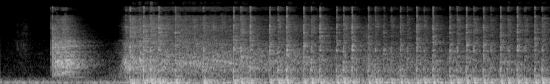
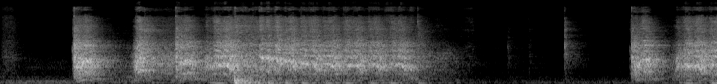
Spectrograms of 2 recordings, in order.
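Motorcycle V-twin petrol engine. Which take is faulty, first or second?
second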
